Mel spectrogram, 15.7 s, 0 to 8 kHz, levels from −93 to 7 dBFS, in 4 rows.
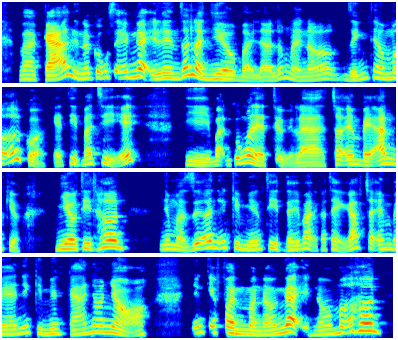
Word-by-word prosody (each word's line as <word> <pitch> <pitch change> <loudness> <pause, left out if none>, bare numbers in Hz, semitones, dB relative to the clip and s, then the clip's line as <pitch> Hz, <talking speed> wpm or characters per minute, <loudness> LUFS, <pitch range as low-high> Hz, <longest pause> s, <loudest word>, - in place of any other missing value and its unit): và 160 0 -4
cá 150 -1 +7
thì - - -1
nó 190 0 -3
cũng 220 +2 -3
sẽ 220 -1 -2
ngậy 245 -3 +4
lên 195 0 0
rất 295 +3 +4
là 275 - +6
nhiều 170 -2 +1
bởi 115 -7 -5
là 120 +3 -4
lúc 185 +11 -7
này 180 -11 -5
nó 135 +7 -4 0.2
dính 150 +6 -7
theo 205 -3 -3
mỡ 270 +10 0
của - - -3
cái - - -8
thịt - - -4
ba - - 0
chỉ - - -5
ấy. - - +1 0.4
Thì 130 -4 -4
bạn 145 +3 -5
cũng 195 +4 -1
có 235 - +6
thể - - +4
thử - - -4
là 120 +3 -1
cho 165 - -2
em 160 -1 -1
bé 130 - +2
ăn, 180 +6 +2
kiểu, - - -7 0.4
nhiều 170 +2 +4
thịt 185 -1 -2
hơn, 235 +3 +5 0.4
nhưng 165 +1 -6
mà 140 -4 -3
giữa 190 - +1
những 215 +1 -6
cái 200 -3 -4
miếng 150 +1 -4
thịt 185 -4 -4
đấy 140 +3 -4
bạn 195 - -2
có 140 - -11
thể - - -4
gắp 205 +2 -1
cho - - -4
em 170 +1 -5
bé 160 0 -3
những 215 +5 -5
cái 190 -4 -7
miếng 180 +2 -3
cá 165 +2 -3
nho 235 +4 -1
nhỏ. 225 -1 +1 0.5
Những 215 +3 -4
cái 225 - 0
phần 195 -6 +5
mà 160 -1 0
nó 145 +2 -2
ngậy, 240 - +6
nó 155 +3 -5
mỡ 220 +6 -1
hơn 280 0 +7
175 Hz, 265 wpm, -24 LUFS, 150-210 Hz, 0.5 s, cá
